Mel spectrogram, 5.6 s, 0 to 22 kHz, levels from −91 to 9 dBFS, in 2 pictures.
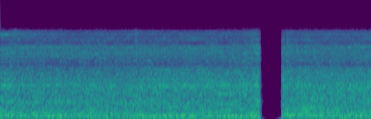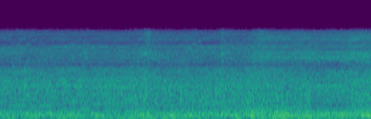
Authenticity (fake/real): fake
